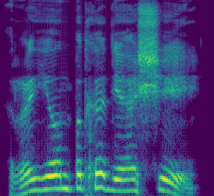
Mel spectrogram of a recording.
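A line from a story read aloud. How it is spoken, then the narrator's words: Drawled. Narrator (Russian): протянул Искандер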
